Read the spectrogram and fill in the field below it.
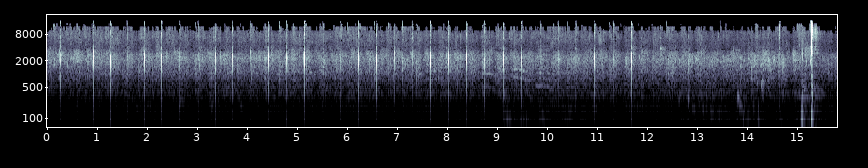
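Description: Sustained audience applause welcoming a musical duo as guests, a dense wash of many hands clapping steadily throughout, with sharper individual claps standing out at a regular pace and a brief louder burst near the end.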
